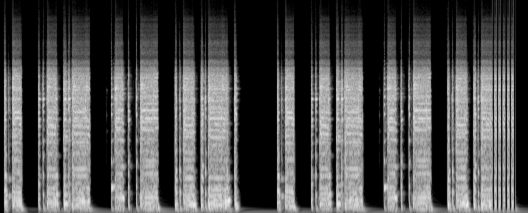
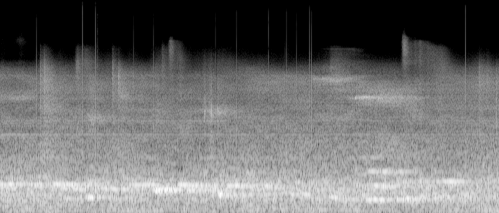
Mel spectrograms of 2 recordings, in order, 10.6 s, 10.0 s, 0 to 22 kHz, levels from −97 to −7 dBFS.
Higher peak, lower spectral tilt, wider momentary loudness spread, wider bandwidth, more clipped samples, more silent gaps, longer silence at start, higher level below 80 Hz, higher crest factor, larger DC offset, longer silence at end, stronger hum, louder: about the same, -2 dBFS vs 0 dBFS; second, -3.5 dB/octave vs -7 dB/octave; first, 8 LU vs 4 LU; first, 15 kHz vs 9.8 kHz; neither; neither; about the same, 0.1 s vs 0 s; second, -46 dBFS vs -30 dBFS; about the same, 16 dB vs 14 dB; neither; first, 0.3 s vs 0 s; neither; about the same, -15 LUFS vs -15 LUFS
